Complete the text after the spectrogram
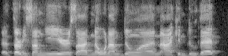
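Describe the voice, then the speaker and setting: A woman's voice: on the low side, little pitch movement, fairly bright tone, highs cut off. A woman in her sixties, a guest on a podcast, chatting casually from home over a video call with lots of fillers and restarts. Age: 60s. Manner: halting, many fillers and restarts. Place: home room.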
